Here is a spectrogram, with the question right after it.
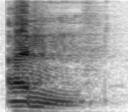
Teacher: یعنی دو زبر کا ساؤنڈ اوپر جاتا ہے ناک میں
